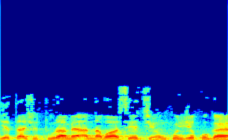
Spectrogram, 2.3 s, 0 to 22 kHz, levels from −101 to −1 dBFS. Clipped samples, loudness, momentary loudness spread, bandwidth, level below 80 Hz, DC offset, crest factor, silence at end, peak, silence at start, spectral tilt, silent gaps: under 0.1%; -18 LUFS; 7 LU; 8.8 kHz; -54 dBFS; under 0.1%; 16 dB; 0 s; -2 dBFS; 0 s; -6.5 dB/octave; none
